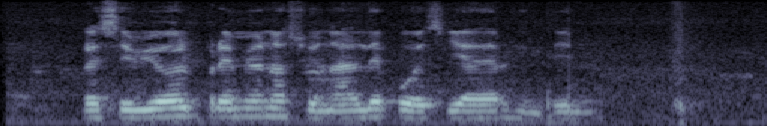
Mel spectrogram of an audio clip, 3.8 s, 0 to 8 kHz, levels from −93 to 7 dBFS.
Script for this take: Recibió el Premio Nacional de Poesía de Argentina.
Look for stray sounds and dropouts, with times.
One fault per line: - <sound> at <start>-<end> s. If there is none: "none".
- whoosh at 3.3-3.5 s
